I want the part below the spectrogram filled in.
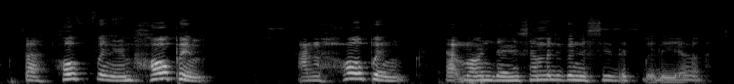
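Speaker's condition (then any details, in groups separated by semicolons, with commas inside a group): Cerebral palsy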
